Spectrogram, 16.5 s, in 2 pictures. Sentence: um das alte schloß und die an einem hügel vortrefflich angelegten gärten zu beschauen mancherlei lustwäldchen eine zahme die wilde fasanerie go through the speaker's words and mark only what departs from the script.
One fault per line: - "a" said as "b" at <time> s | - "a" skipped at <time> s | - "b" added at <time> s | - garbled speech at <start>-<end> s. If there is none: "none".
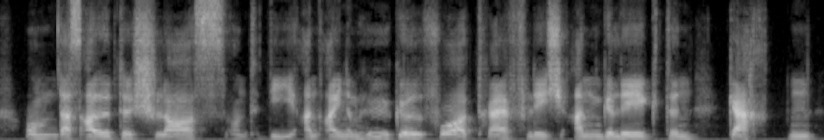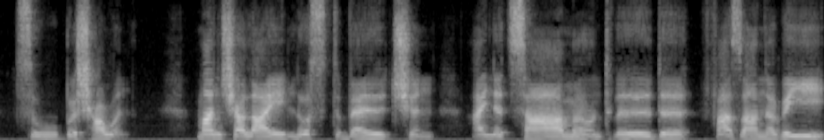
- "die" said as "und" at 14.1 s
